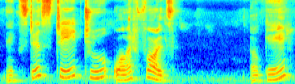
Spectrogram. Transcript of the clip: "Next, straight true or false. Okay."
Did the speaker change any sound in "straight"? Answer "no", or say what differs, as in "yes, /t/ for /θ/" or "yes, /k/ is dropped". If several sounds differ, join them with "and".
yes, /ɹ/ is dropped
